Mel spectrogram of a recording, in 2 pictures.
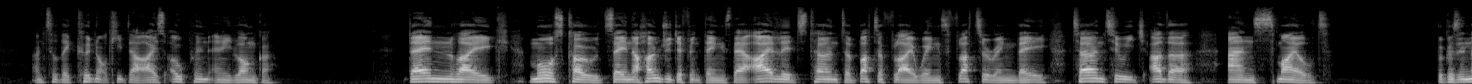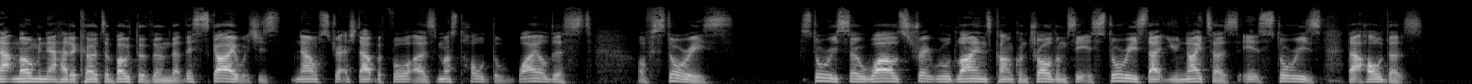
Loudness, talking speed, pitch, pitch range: -21 LUFS, 165 wpm, 115 Hz, 100-130 Hz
